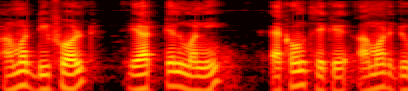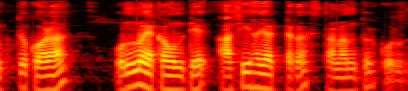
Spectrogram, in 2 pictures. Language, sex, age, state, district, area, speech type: Bengali, male, 30-45, West Bengal, Kolkata, urban, read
